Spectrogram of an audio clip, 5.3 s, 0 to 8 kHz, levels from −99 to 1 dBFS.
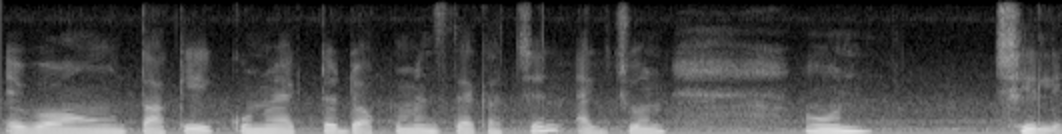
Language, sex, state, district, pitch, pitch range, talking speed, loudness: Bengali, female, West Bengal, North 24 Parganas, 175 Hz, 170-195 Hz, 115 wpm, -21 LUFS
